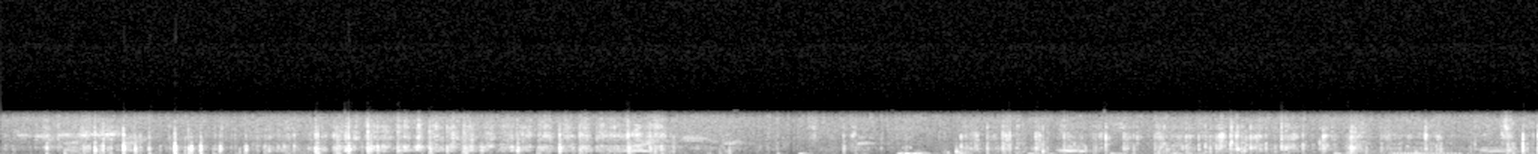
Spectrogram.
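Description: Ferret kits scrabbling and clawing in a thin cardboard box, a rapid irregular patter of taps and scratches with a lull in the middle.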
